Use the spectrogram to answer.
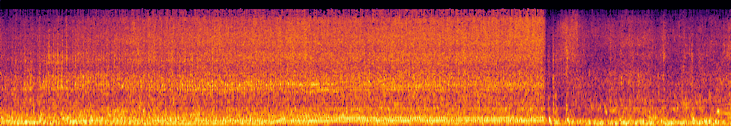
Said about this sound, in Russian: Мотор какой-то, да? А? Мотор какой-то. Это островской наш? А, хрен его знает, что есть. Ну, байдер здоровый.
